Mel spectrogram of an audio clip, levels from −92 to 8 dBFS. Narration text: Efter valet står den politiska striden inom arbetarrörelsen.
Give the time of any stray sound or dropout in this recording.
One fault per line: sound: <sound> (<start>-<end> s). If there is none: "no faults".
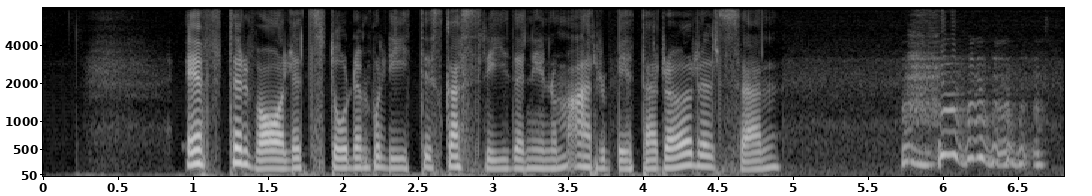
sound: dropout (3.8-3.8 s)
sound: laugh (5.7-6.7 s)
